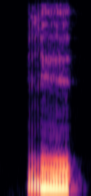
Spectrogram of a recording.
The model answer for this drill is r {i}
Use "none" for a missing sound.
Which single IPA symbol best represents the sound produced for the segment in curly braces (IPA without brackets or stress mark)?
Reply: ɪ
